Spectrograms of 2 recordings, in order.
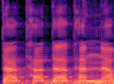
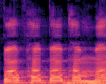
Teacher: पांचवा वर्ण जो होता है उसका उच्चारण स्थान नासिका होता है।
